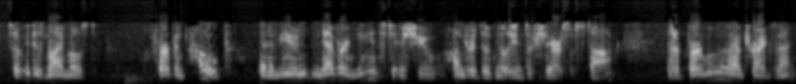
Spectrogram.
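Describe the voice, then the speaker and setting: A man reading a formal, measured prepared statement as a company chief executive on a conference call. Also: medium pitch, sharp tone. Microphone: telephone. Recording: dull telephone conference line.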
